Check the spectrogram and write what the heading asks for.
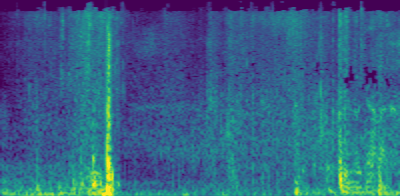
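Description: Footsteps and the rustle of wheat plants brushing past as someone walks through a standing wheat crop, with one louder thump about a second in.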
